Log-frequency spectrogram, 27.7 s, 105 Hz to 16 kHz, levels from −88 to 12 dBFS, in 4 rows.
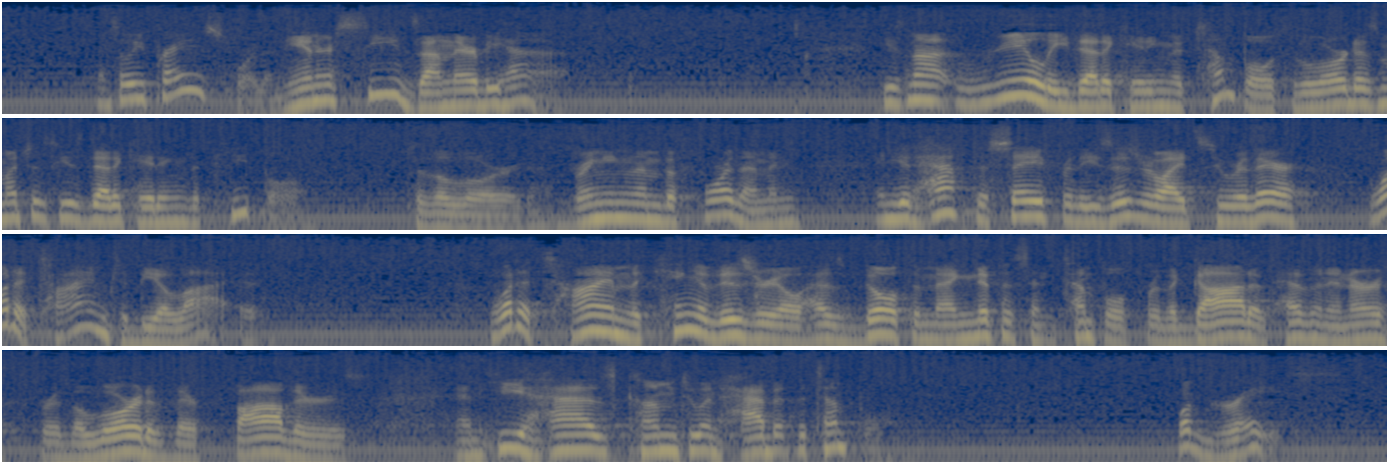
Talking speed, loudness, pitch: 190 wpm, -28 LUFS, 145 Hz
